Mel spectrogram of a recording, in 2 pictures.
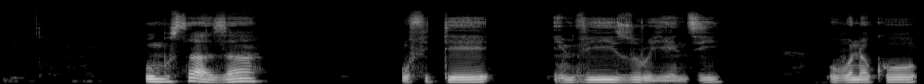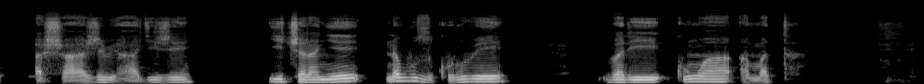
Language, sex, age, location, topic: Kinyarwanda, male, 25-35, Huye, health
